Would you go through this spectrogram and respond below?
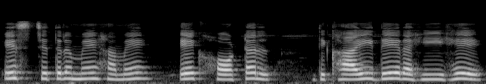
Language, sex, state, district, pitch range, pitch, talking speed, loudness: Hindi, female, Madhya Pradesh, Bhopal, 235-270 Hz, 255 Hz, 125 wpm, -17 LUFS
